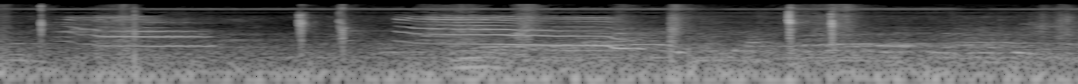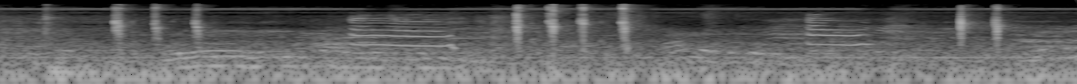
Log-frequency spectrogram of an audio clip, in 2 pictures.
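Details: Cat up in a tree, giving a series of loud, drawn-out meows with falling, strongly harmonic tones, in bursts of one to several calls over about ten seconds, with sharp clicks and steady background hiss.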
